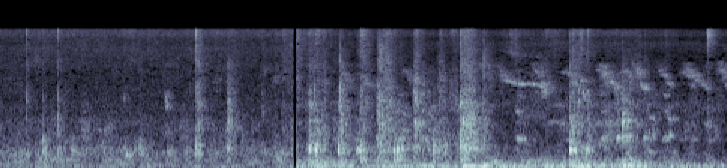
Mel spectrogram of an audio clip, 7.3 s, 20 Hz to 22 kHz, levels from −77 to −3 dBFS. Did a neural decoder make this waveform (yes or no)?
no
